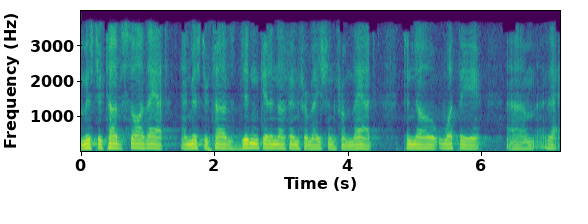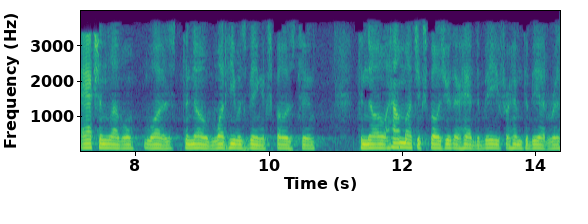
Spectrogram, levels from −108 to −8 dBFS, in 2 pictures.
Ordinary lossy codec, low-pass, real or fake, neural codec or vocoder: MP3, 24 kbps; 3.6 kHz; fake; vocoder, 44.1 kHz, 80 mel bands, Vocos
